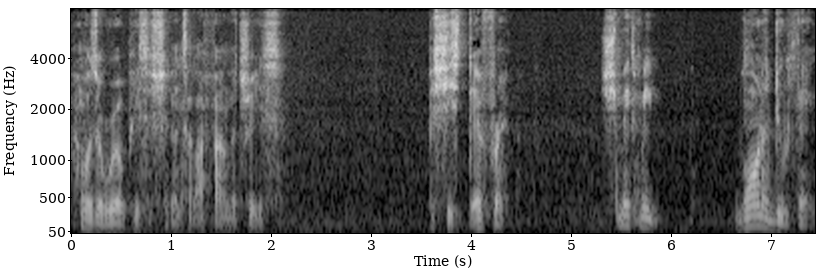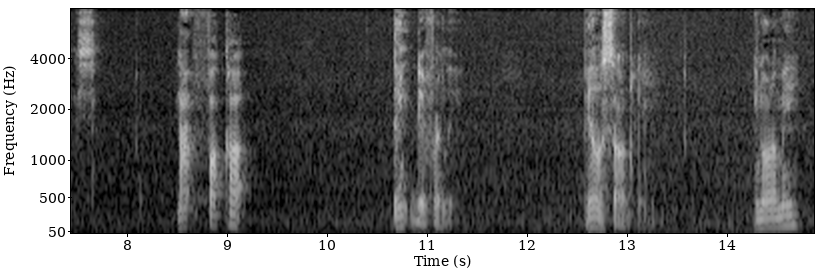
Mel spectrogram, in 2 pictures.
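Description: Low-voiced, streetwise young store clerk. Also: male voice, sing-song, a little slow, long pauses, a bit bright, breathy edge, exaggerated voice. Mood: awkward, earnest. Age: young adult. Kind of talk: naturalistic audio drama acting.

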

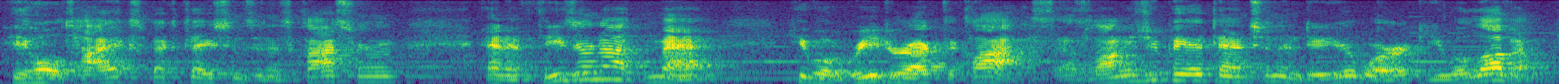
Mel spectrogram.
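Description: A man's voice: medium pitch, animated, a little fast, background noise. A middle-aged male teacher reading reviews aloud and reacting casually, recorded in a small office from a few feet away. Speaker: Spanish teacher. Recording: roomy, distant mic, faint music.

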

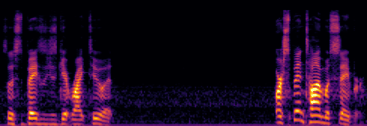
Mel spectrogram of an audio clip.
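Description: A young man reading a visual novel aloud and commenting, animated and thinking out loud. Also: a little high, normal speed. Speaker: let's play host.

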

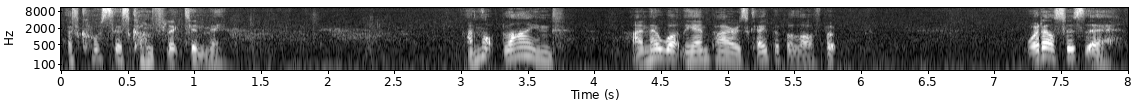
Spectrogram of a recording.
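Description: An actor playing a young, conflicted Imperial soldier in a video game, questioning with intensity. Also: male voice, on the high side, lively intonation, moderate pace, long pauses, darkish tone, a little hiss or hum, close to an everyday voice. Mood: conflicted, urgent. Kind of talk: video game cutscene acting.

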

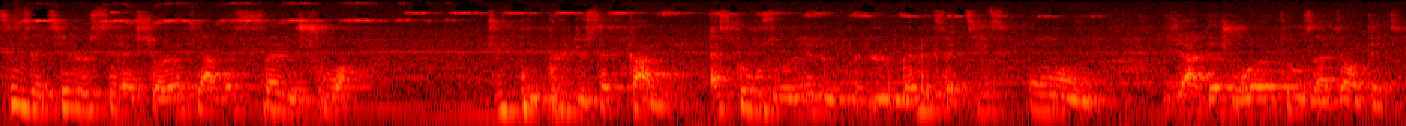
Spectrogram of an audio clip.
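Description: A man's voice: a little high, normal speed. A man, a newspaper journalist, asking a coach a roundabout, hesitant question. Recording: echoey hall with noisy background.

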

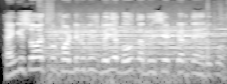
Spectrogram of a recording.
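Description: High-pitched Bihari-accented man streaming. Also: fast, muffled recording. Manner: slangy, cursing, exclamatory, repeats himself. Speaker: live streamer. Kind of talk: casual gameplay commentary with chat replies. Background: game music.

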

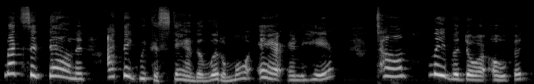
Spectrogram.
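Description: A woman reading as an older Southern mother, genteel and fussy, who chatters on in a Southern accent. Her voice climbs high and swoops wildly from note to note. She gushes without pause. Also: big pitch swings, a little mellow. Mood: gushing. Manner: gushing, chattering, flutters up and down. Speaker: reader of a classic play. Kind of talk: dramatic reading of a play.

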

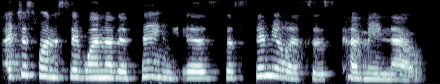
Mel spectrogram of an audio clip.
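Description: A woman's voice: a little high, normal speed, fairly bright tone, muffled recording. A woman speaking tentatively on a video call. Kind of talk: casual discussion on a video call.

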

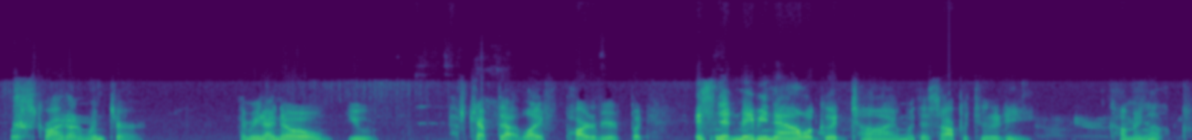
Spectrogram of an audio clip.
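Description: A man at the game table acts out a scheming, ominous adventurer gathering warriors. The voice is a slightly high, bright male one, earnest and deliberate. It comes through dull online-call audio. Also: expressive. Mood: sly, coaxing. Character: weary scheming adventurer recruiting warriors for a divine war. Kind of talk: in-character tabletop roleplay. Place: room at home, on a group video call.

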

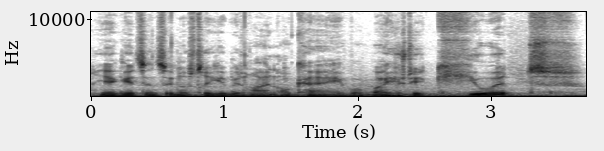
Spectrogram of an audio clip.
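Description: A man from Germany giving casual, chatty commentary as he plays a trucker in a driving simulator, thinking aloud in a relaxed way. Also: low voice, normal speed. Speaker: gaming video host playing a trucker. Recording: clear engine and vehicle noise behind. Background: truck simulator game sound.

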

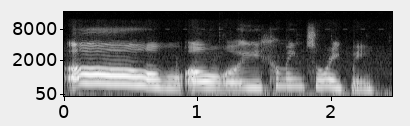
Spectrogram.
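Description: A naive, eager oddball that someone acts out on a prank call. The voice sits fairly high and swings widely in pitch. The delivery is silly, abrupt and mock-innocent. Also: animated, unhurried, dry recording. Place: at a computer on a group video call.

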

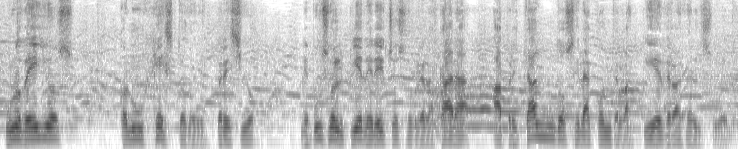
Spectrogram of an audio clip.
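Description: A man's voice: fairly low pitch, very animated, normal speed. An actor playing a male disciple who narrates a radio drama as an eyewitness. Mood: grave, dramatic. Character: male disciple narrating a violent street scene as witness. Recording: noisy, shouting crowd behind.

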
